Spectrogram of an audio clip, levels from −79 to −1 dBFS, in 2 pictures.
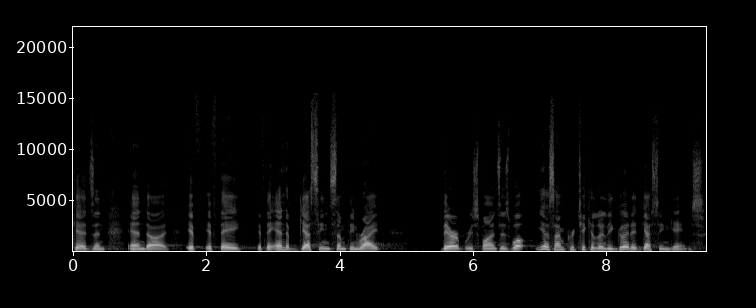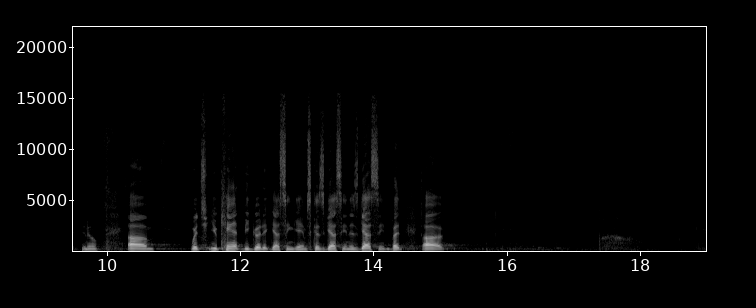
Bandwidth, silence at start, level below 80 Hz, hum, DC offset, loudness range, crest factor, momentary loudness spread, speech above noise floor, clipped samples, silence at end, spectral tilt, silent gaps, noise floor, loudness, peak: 16 kHz; 0 s; -88 dBFS; none; under 0.1%; 3 LU; 20 dB; 11 LU; 45 dB; under 0.1%; 3.95 s; -5.5 dB/octave; none; -79 dBFS; -35 LUFS; -16 dBFS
